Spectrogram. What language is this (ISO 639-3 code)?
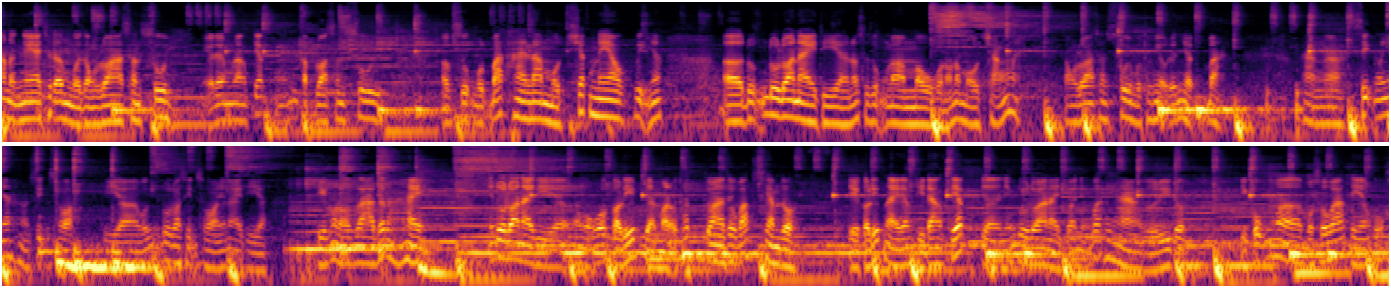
vie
